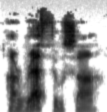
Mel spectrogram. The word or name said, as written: Arethusa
